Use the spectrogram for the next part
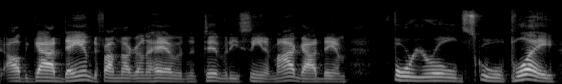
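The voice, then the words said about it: Put-on Southern American accent. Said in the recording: “I don't know why I did a southern accent for that.”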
